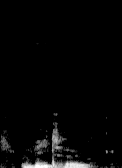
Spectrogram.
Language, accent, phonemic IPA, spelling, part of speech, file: English, Southern England, /ˈviːtəʊ/, veto, noun / verb, LL-Q1860 (eng)-veto.wav
- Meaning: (noun) 1. A political right to disapprove of (and thereby stop) the process of a decision, a law etc 2. An invocation of that right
